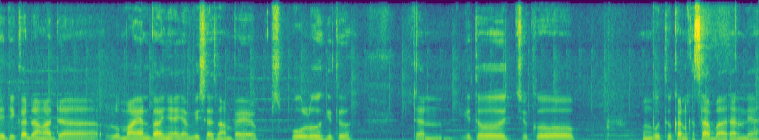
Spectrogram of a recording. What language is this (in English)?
Indonesian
